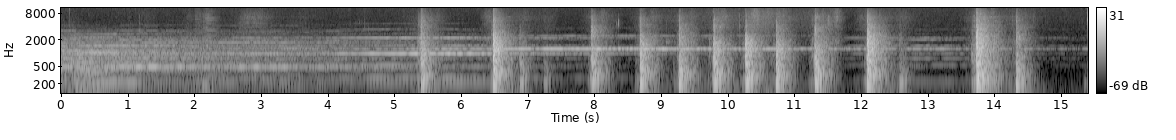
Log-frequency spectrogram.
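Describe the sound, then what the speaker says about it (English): Repeated knocking inside a house during a ghost-sighting recording, a series of sharp, fairly loud thuds at an irregular pace that picks up into a rapid run of knocks, with a low hum underneath and no talking. "The knocking continues"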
